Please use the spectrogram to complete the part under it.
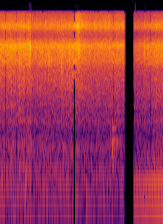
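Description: Onions sweating in a camp oven for braised steak and onion, a steady close sizzle with faint stirring, one brief cutout partway through and no talk.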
